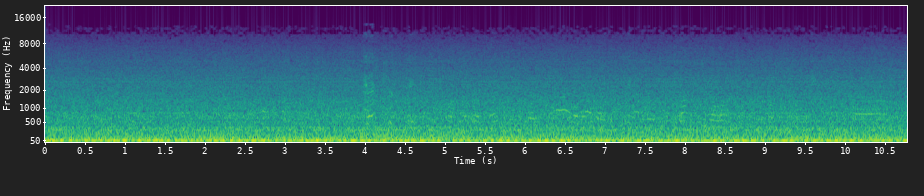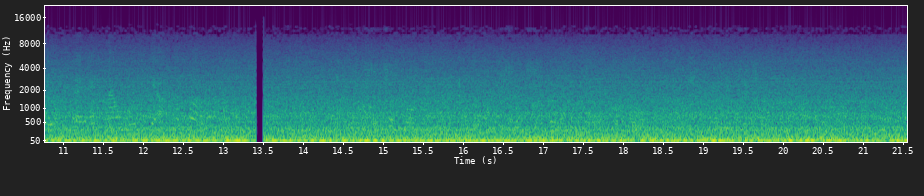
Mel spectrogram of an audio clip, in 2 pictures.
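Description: Jet engines roar steadily from inside an airliner's cabin.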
